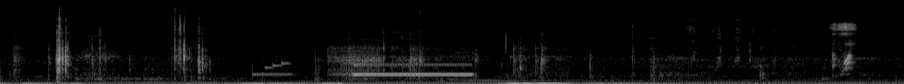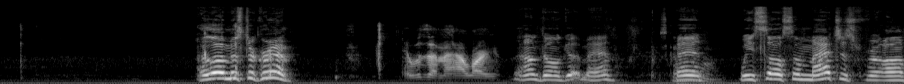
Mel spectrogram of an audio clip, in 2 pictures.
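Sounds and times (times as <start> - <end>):
steady phone tone: 2.5 - 4.8
speech: 11.1 - 12.0, 14.3 - 18.0.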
